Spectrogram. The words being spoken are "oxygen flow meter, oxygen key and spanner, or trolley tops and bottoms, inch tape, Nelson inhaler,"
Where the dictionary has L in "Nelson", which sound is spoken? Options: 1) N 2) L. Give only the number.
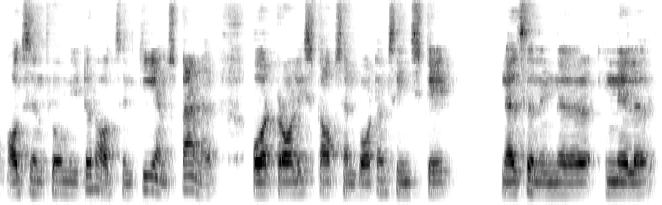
2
